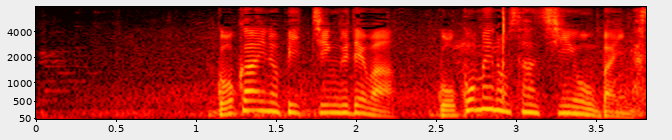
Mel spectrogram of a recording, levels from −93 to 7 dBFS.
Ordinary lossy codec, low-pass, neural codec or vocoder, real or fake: none; none; none; real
